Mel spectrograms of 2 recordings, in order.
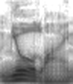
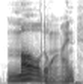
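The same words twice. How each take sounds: First: The first word sounds like 'mule', no d. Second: The first word ends with a clear 'lld' sound. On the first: The speaker calls it wrong. "it's not" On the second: The speaker calls it right.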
